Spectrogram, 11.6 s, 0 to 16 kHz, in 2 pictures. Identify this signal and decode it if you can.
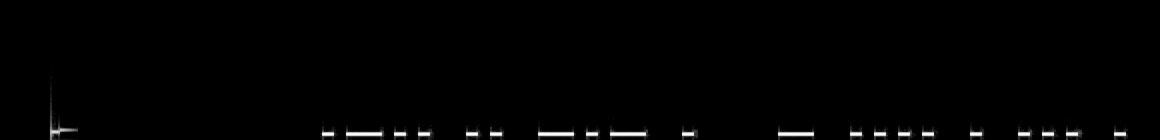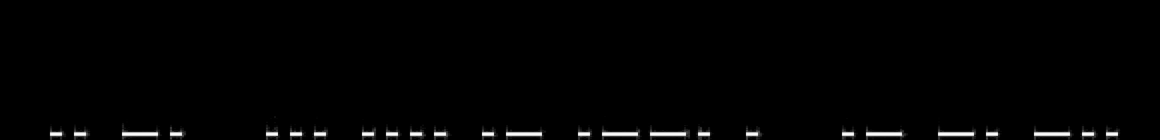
Morse code, heard as a keyed tone, about 20 wpm, 700 Hz. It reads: LIKE THESE IN SHAPE AND
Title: Sentences from Top 500 Words 20wpm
